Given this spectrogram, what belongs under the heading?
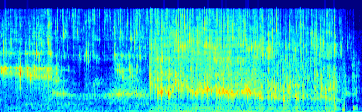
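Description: Water pours into a container for washing coins, starting with a faint trickle and dripping, then a fuller, steady splashing stream of moderate loudness that runs for several seconds before cutting off.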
